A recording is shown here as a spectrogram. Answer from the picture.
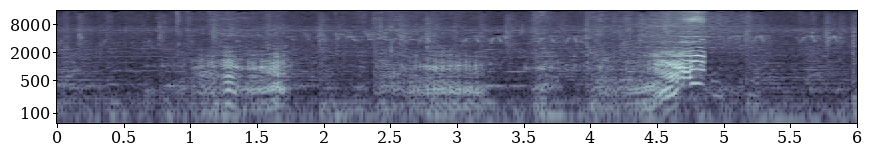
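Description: Spotted hyenas growling as they fight, in three loud calls about a second apart, the last the loudest with its pitch rising and then falling.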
